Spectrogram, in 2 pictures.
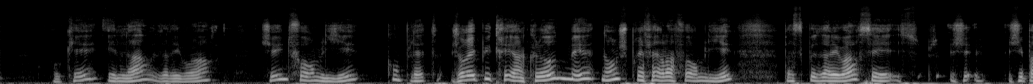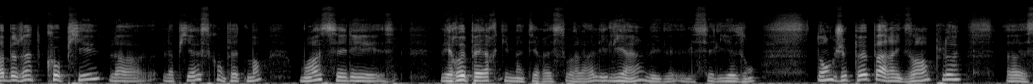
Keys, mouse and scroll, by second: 0.4 click, 1.8 click, 2.2 space, 2.9-5.0 drag, 8.7 scroll up 1, 15.4-16.7 drag, 16.8 right click.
